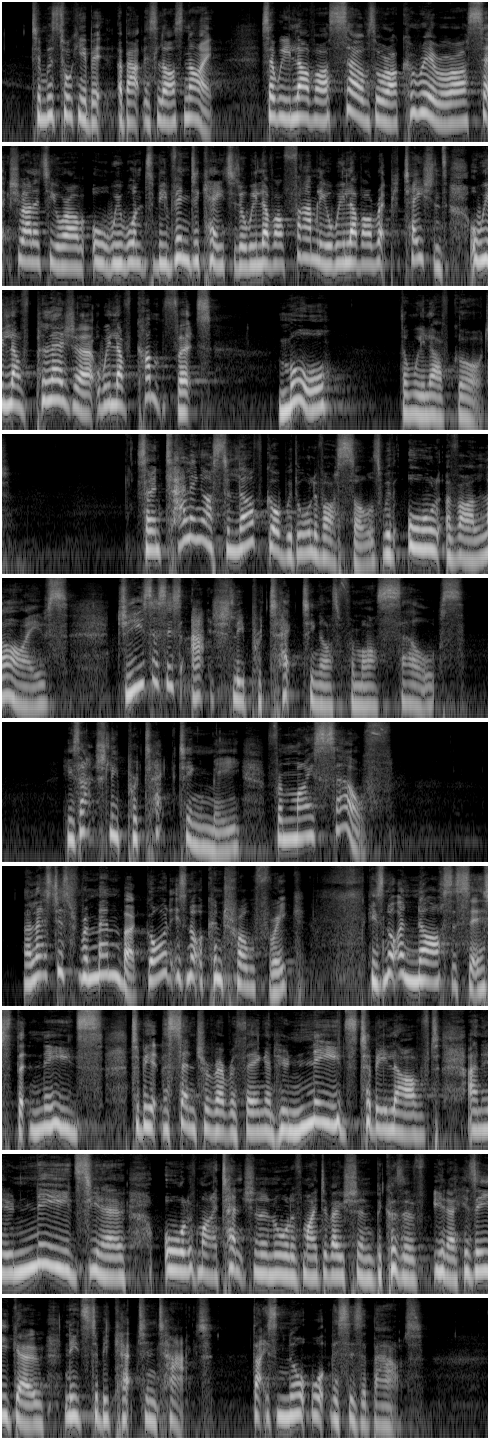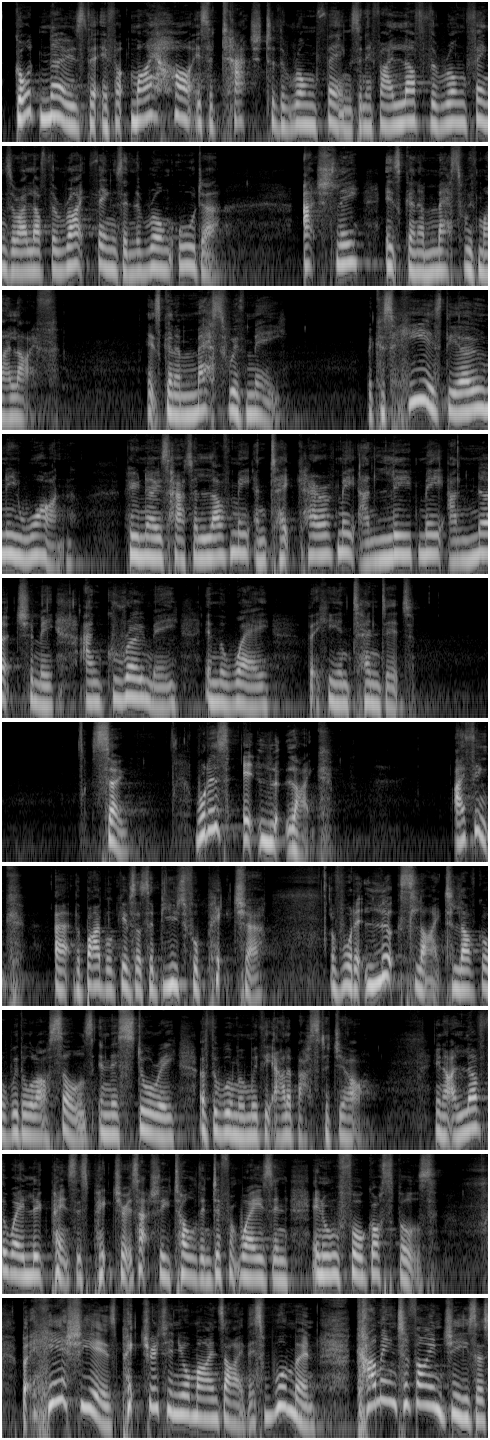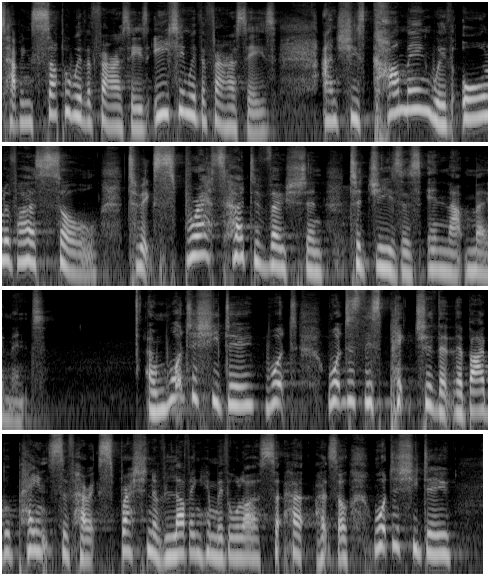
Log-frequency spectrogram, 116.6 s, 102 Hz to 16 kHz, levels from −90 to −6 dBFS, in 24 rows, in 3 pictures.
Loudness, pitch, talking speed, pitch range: -34 LUFS, 210 Hz, 180 wpm, 185-245 Hz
